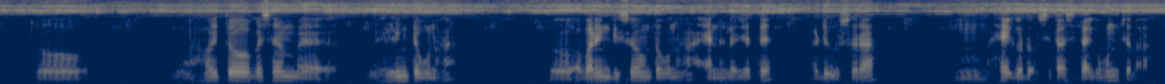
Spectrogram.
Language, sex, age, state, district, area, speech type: Santali, male, 18-30, West Bengal, Birbhum, rural, spontaneous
